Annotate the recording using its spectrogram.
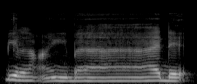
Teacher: di akhir ada da yang disukunkan, hukumnya qalqalah harus dipantulkan.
